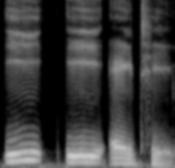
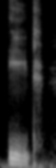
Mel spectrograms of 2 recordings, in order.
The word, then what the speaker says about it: EEAT: It's EEAT, one letter at a time, not EAT.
